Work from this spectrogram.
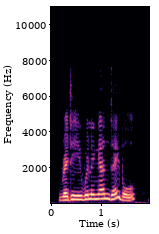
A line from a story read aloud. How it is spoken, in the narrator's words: was Chris's laughing reply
